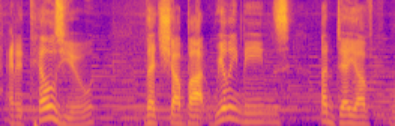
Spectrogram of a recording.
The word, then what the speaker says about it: Shabbat: Shabbat very very good it is a two vowel word so it's a two syal word and Shabbat is the Sabbath in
